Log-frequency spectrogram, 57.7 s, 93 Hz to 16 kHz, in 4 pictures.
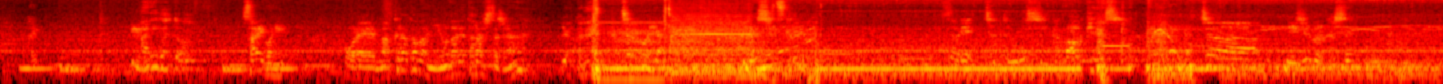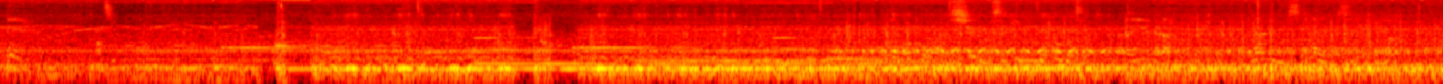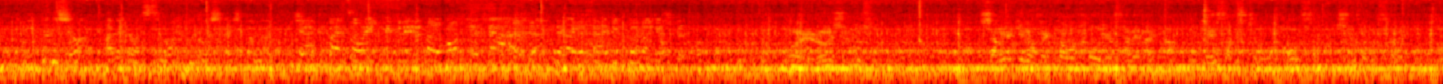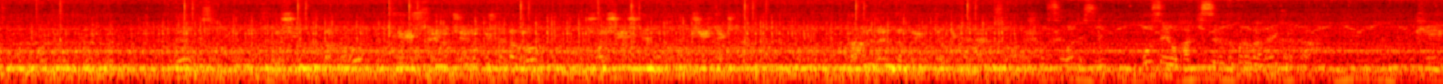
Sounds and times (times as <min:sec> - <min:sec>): Speech: 0:09.4 - 0:16.4, 0:22.7 - 0:36.0, 0:36.6 - 0:37.7, 0:38.6 - 0:43.4, 0:44.9 - 0:56.8, 0:57.4 - 0:57.7.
